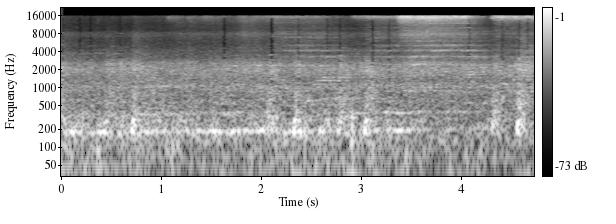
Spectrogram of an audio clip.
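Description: Double-deck electric suburban train running along a platform: a steady low hum and wheels clicking over rail joints, with a high squeal coming in about three seconds in.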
